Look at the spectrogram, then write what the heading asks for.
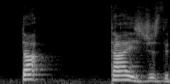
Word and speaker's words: た: Ta. Ta is just the T sound plus A, making a ta sound. It's pronounced like ta in taco.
